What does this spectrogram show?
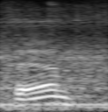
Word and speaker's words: Penh: cambodia an unusual style i'm going to phnom penh on a boat from siem reap this is the boat for pronounced pan this is what life's like in backpacker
